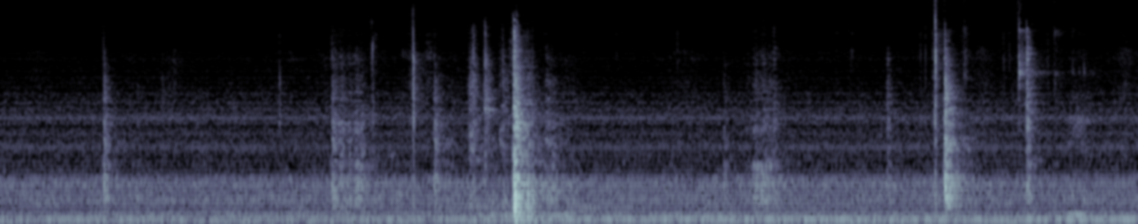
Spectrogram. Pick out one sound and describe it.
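A cable stripping tool clicks and snaps sharply a few times.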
